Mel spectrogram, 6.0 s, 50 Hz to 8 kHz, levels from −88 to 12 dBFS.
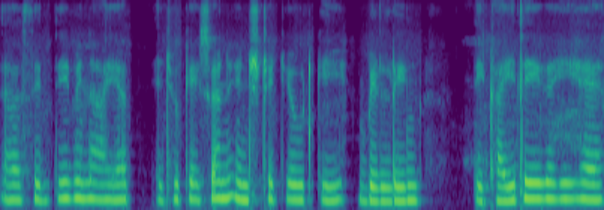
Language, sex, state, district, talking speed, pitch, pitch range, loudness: Hindi, male, Maharashtra, Gondia, 100 wpm, 215 Hz, 205-225 Hz, -16 LUFS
